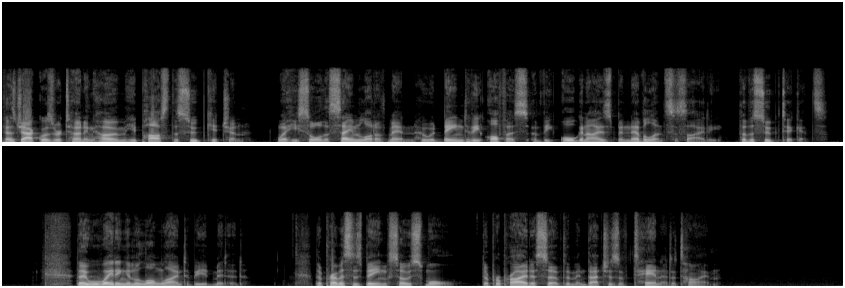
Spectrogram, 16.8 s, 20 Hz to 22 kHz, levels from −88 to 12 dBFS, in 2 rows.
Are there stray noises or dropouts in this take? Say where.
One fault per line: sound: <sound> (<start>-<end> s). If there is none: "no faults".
no faults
